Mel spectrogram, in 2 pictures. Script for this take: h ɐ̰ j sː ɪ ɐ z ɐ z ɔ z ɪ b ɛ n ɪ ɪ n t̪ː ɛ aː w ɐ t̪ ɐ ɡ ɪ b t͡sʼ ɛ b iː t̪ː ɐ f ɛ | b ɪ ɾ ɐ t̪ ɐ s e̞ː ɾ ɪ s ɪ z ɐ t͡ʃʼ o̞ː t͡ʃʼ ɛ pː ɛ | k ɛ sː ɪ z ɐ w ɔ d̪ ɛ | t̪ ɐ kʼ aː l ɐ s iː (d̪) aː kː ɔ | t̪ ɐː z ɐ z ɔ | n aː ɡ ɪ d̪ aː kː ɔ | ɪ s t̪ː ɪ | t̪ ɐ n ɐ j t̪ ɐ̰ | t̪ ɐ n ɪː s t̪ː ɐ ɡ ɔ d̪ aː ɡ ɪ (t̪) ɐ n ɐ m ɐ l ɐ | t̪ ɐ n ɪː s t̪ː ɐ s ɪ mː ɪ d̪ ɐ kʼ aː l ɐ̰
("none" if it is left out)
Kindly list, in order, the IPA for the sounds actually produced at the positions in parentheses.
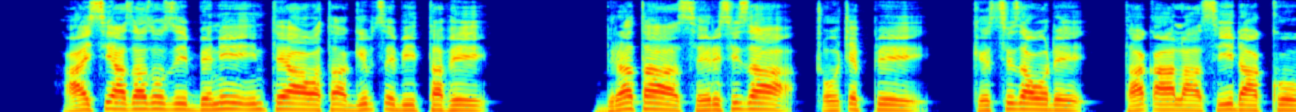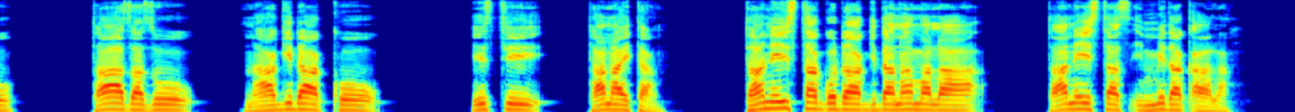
d̪, d̪

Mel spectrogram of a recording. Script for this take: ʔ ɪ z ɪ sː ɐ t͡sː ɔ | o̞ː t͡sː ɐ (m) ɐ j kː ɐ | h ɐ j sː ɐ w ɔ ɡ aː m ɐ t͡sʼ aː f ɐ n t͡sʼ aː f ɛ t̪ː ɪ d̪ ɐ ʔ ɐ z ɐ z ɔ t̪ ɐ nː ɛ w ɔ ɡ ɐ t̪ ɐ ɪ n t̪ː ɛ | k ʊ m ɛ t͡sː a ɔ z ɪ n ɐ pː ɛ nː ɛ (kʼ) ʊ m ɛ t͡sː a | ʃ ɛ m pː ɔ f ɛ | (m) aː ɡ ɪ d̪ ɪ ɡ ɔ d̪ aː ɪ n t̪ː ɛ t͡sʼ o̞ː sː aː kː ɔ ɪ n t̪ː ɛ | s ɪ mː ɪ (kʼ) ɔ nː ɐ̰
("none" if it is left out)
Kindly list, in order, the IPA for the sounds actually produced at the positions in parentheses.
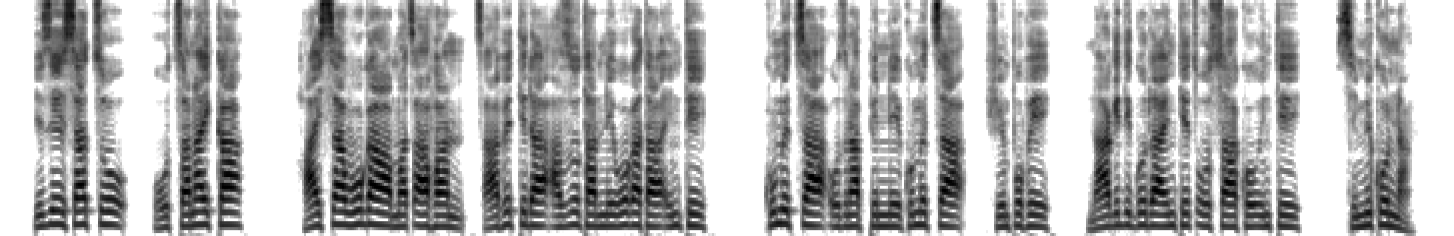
n, k, n, k

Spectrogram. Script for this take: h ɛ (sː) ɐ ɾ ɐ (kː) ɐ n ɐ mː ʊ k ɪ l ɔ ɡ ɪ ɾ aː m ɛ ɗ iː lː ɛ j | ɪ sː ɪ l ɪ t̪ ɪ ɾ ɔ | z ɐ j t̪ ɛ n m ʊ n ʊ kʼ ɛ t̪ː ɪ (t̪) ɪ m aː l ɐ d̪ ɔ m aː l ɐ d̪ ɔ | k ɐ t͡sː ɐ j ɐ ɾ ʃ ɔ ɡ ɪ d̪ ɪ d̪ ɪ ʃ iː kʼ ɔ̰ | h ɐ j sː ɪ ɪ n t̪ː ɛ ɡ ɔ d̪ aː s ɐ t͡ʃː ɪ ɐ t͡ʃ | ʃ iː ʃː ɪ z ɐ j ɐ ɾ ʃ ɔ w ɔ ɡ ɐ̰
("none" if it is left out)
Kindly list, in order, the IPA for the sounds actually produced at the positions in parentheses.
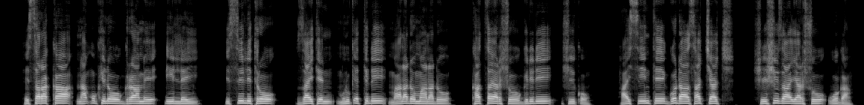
sː, kː, d̪

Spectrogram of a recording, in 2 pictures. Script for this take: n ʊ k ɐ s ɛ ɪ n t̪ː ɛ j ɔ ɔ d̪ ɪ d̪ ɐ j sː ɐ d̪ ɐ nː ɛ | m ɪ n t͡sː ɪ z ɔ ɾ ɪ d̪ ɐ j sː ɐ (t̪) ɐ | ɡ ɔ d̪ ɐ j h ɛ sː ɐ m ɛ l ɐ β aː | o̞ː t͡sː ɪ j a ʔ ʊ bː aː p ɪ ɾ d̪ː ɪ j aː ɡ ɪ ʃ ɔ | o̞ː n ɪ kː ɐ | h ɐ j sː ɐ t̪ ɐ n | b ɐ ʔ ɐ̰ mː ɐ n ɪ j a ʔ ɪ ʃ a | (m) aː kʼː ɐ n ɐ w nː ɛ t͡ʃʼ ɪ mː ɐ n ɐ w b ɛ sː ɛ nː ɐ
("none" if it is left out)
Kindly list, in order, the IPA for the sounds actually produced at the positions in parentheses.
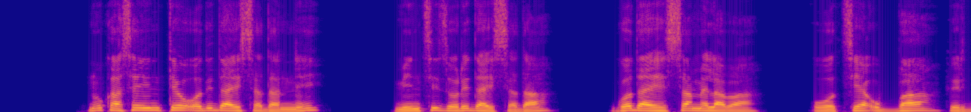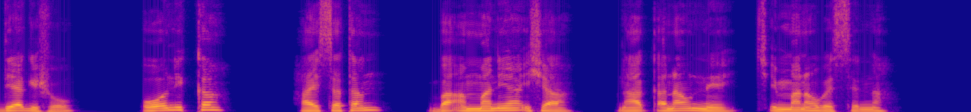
d̪, n

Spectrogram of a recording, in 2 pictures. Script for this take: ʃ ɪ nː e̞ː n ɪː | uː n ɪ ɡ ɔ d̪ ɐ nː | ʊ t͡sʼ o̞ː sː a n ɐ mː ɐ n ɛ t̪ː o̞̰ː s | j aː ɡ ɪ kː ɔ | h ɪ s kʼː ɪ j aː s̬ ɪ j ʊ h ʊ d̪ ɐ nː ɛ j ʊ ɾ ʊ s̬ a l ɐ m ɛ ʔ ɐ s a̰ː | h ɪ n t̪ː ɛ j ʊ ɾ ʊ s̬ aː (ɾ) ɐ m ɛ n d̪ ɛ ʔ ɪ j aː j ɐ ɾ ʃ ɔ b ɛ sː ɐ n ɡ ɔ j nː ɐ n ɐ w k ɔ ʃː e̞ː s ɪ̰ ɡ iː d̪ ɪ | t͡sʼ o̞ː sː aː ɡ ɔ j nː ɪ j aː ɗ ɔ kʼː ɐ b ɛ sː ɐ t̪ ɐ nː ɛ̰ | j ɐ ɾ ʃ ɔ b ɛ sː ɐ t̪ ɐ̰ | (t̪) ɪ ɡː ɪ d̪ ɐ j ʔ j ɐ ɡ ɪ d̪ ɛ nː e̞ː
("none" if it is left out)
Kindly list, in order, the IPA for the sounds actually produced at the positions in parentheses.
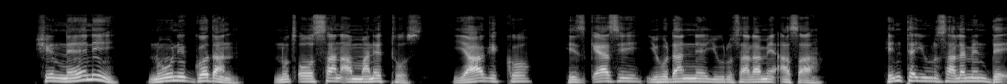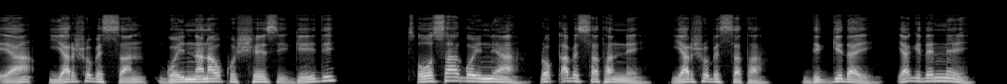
l, d̪

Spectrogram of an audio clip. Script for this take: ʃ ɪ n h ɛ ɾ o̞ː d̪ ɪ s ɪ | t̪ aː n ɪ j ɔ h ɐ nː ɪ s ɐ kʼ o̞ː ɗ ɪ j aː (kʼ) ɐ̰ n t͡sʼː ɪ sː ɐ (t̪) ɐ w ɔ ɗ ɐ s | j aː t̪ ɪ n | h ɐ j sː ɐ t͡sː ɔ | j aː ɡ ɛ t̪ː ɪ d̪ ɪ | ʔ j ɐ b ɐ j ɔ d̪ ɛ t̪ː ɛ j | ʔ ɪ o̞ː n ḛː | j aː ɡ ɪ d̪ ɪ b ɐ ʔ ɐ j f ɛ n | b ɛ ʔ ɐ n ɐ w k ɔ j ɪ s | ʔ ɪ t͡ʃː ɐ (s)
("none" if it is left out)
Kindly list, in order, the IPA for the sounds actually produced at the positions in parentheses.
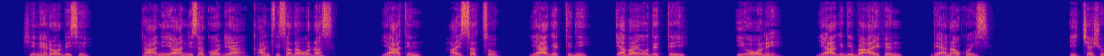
kʼ, d̪, ʃ

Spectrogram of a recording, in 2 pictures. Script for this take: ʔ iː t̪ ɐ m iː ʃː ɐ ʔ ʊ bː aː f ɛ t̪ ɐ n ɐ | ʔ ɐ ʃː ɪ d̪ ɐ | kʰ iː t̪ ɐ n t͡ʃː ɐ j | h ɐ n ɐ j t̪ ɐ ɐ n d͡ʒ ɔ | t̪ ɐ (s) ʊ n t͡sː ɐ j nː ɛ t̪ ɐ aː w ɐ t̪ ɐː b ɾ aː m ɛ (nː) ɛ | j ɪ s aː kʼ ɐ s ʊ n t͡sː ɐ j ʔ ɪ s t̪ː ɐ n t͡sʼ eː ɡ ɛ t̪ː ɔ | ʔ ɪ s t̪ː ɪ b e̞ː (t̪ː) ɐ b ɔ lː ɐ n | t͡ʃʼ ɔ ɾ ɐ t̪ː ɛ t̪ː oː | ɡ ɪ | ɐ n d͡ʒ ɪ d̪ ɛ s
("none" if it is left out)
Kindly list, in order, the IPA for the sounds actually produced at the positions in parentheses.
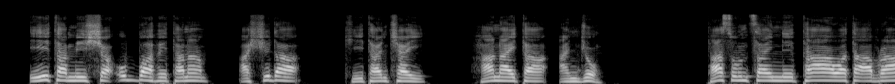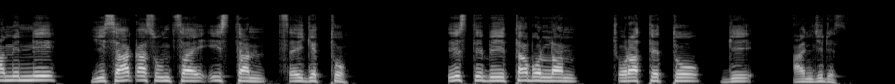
s, nː, t̪ː

